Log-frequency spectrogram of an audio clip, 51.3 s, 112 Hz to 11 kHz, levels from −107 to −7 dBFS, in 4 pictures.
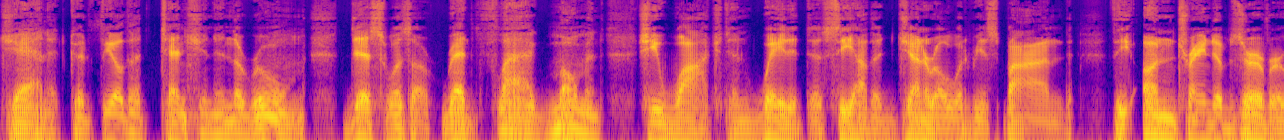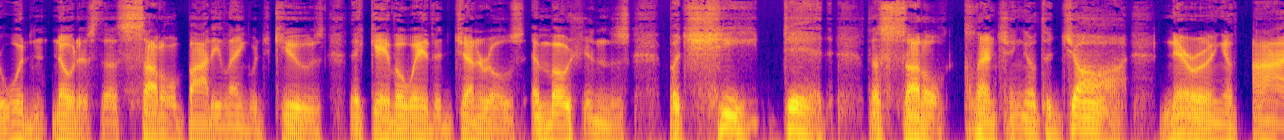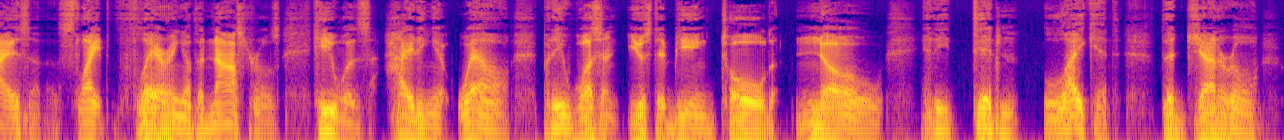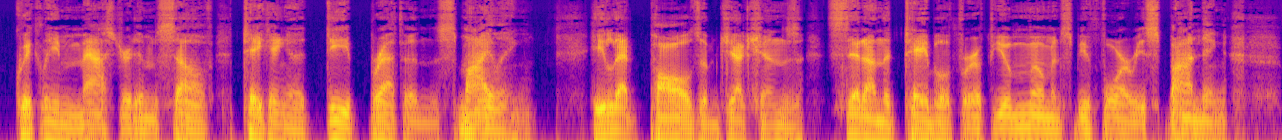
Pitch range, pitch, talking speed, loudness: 75-85 Hz, 80 Hz, 120 wpm, -20 LUFS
